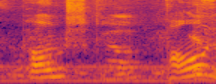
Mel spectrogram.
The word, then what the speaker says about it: pączki: So the proper pronunciation of the word pączki is in Polish. Pączki is many, one pączek. And the, you do not say pączkis or pączki, but it's pączki.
